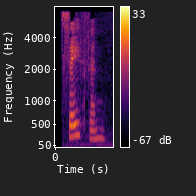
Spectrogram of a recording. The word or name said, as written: safen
